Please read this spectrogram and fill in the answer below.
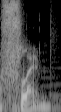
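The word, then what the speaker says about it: phlegm: 那痰叫做 flame，不是火焰，火焰是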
